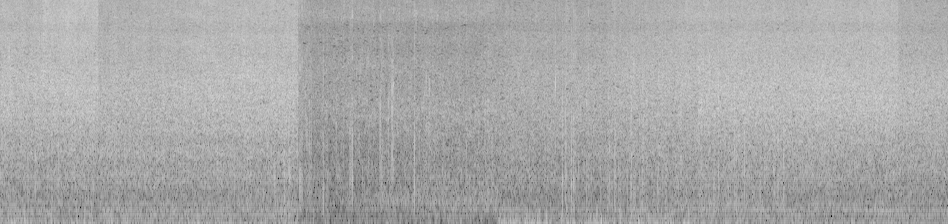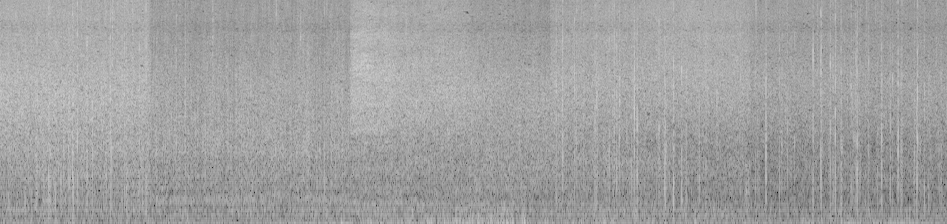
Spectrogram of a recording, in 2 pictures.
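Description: Steady rain falling, a dense hiss with the close patter of individual drops. The character of the rain sound changes abruptly several times.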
